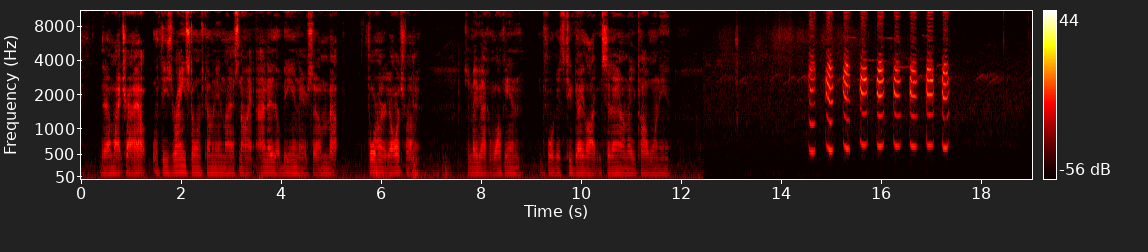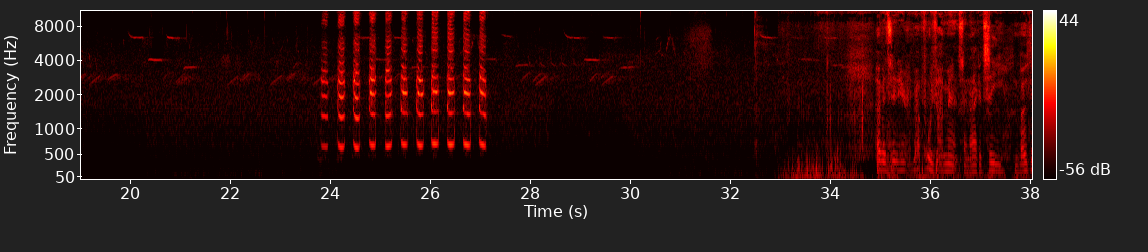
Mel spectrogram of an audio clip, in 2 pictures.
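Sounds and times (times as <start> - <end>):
turkey call yelps: 14.5 - 17.4, 23.8 - 27.2.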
